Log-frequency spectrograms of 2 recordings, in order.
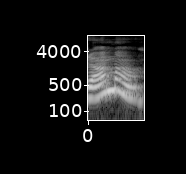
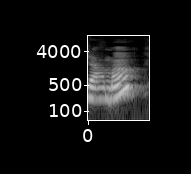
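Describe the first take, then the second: First: The name is said with a louder voice. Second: The name is said softly and gently. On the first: "उसके बाद थोड़ा आवाज़ तेज करनी है" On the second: "पहले प्यार से सॉफ्टली बोलना है, जैसे बहुत ही आ, प्यार से बोलना है"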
